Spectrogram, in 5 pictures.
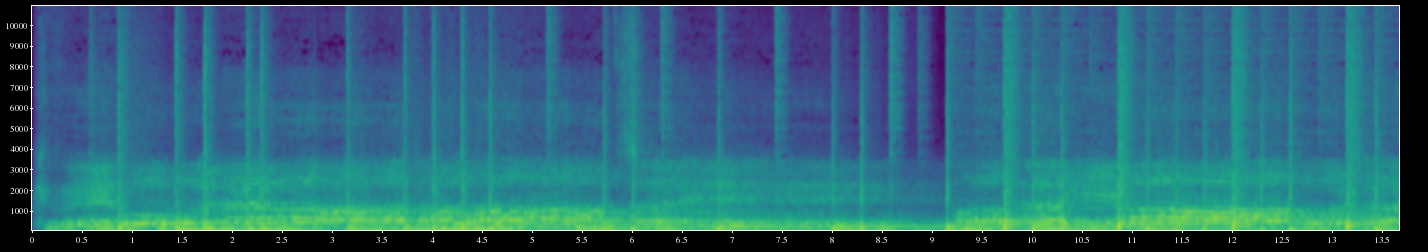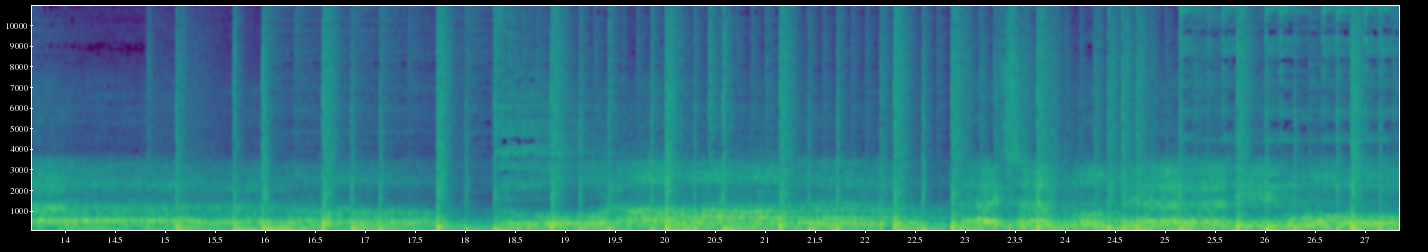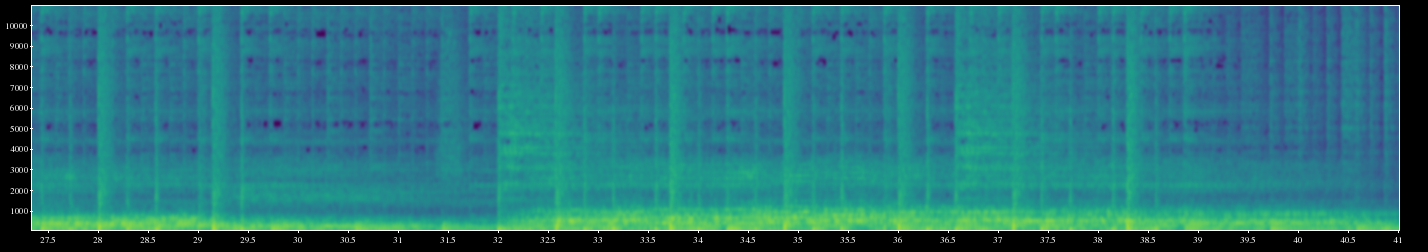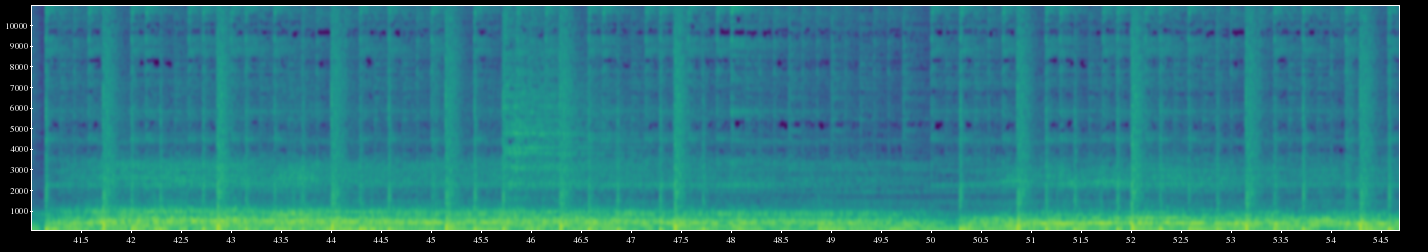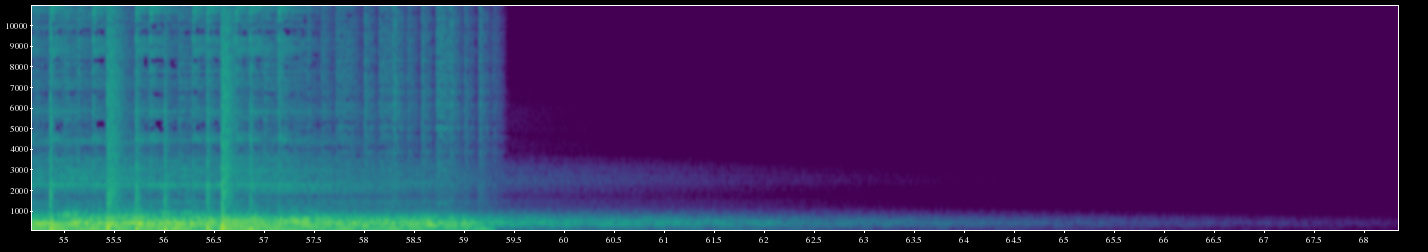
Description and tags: intriguing mix of Gregorian chant and rock.
Made and recorded with Garageband. Gregorian chanting = apple loops, edited with WavePad, all on a Mac Pro.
